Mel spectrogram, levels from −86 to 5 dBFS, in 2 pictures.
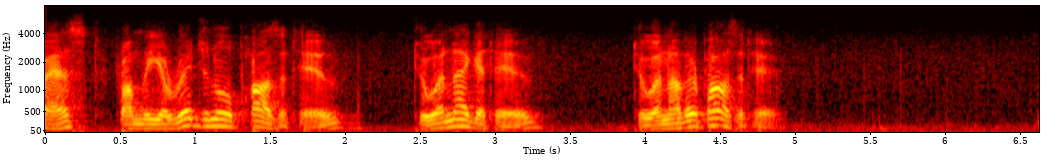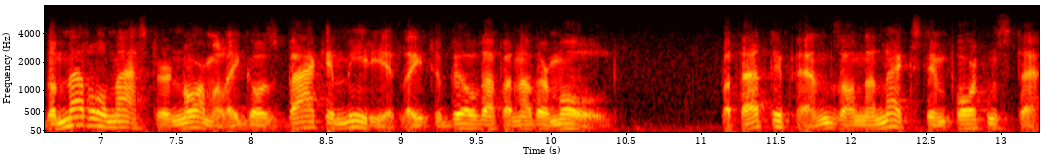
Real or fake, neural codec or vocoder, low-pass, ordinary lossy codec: real; none; 7.2 kHz; Opus, 32 kbps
